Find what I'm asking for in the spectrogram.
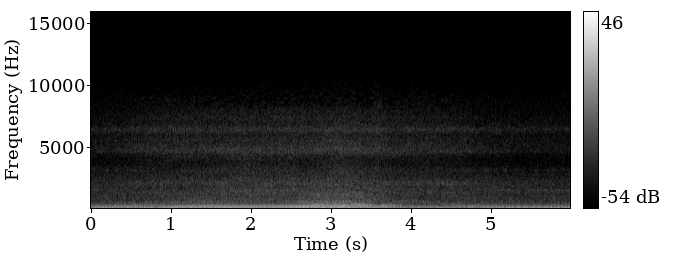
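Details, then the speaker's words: Audi A4 after coil pack replacement, with a failing power steering pump: engine revs smoothly and settles back to an even idle with no misfire stumble; sounds a little smoother than before. "Not bad. Actually, it does kind of feel and sound a little smoother."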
